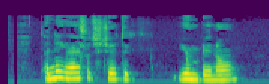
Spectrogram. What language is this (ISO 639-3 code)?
mon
